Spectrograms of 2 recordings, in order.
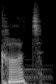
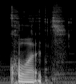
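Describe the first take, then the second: First: The vowel sounds identical to the vowel in cot. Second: The vowel is rounder and distinct from cot. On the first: This is how Californians say it. "I pronounce both of them as cot" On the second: This is how other parts of the United States say it. "the second one would be pronounced like quat"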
